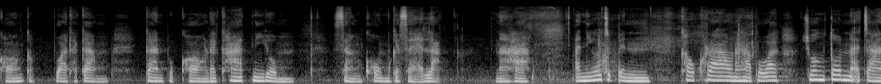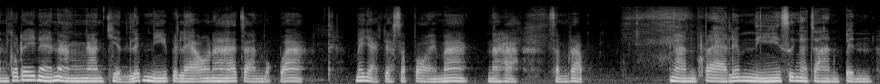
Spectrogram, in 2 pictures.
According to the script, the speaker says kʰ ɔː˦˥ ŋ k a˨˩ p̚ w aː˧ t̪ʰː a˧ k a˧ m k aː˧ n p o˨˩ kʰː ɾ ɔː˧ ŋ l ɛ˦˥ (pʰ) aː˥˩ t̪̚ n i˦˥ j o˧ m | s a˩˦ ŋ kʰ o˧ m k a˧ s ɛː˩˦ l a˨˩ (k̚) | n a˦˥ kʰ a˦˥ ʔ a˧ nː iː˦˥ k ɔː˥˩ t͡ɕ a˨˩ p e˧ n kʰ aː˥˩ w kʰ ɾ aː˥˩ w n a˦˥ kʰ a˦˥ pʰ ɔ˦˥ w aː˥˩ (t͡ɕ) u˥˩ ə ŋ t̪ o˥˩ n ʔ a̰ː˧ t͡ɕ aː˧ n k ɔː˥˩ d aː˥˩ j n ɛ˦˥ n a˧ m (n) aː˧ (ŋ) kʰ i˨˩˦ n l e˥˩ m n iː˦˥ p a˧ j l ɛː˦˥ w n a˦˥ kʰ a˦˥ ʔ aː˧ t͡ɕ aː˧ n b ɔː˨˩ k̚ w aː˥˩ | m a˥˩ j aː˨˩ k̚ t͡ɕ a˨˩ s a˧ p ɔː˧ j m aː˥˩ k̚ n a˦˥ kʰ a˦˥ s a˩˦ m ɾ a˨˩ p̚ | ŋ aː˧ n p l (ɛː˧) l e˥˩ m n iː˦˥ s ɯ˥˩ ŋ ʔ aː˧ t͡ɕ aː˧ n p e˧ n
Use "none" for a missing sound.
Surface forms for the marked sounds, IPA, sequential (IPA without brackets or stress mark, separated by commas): kʰ, k̚, t͡ɕʰ, ŋ, n, ɛː˧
